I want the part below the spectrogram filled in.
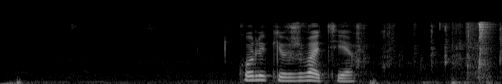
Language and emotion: Russian, neutral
